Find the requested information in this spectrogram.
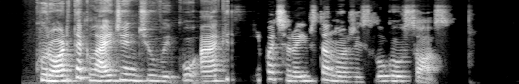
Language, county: Lithuanian, Vilnius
